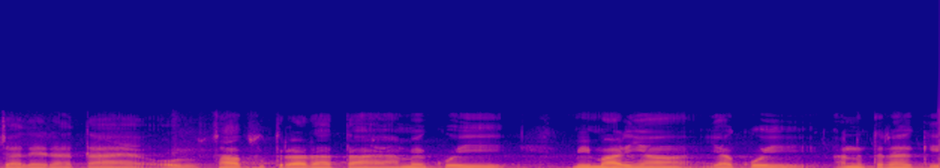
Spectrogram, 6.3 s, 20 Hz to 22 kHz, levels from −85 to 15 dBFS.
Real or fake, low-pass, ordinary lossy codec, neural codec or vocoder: real; none; none; none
